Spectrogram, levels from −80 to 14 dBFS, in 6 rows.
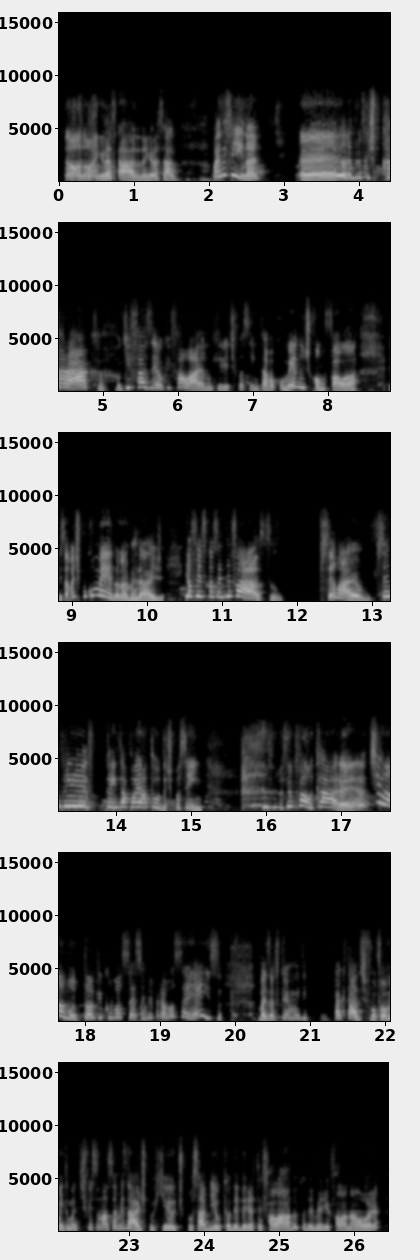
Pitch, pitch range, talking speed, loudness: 275 Hz, 240-375 Hz, 240 wpm, -19 LUFS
